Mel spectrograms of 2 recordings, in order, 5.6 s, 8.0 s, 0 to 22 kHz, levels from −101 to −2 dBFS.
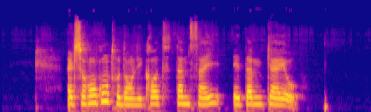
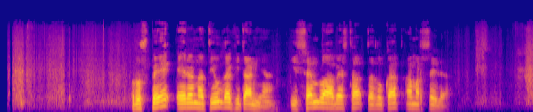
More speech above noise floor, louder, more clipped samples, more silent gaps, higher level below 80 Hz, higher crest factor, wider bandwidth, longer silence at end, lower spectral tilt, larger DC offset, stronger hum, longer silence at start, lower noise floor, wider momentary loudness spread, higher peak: first, 68 dB vs 44 dB; first, -16 LUFS vs -19 LUFS; neither; neither; first, -60 dBFS vs -66 dBFS; about the same, 16 dB vs 18 dB; first, 11 kHz vs 9.8 kHz; first, 0.7 s vs 0 s; second, -4.5 dB/octave vs -7 dB/octave; neither; neither; first, 1 s vs 0.2 s; first, -84 dBFS vs -62 dBFS; second, 5 LU vs 21 LU; about the same, -2 dBFS vs -2 dBFS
